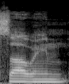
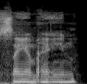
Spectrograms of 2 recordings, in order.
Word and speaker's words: Samhain: for each one and i'm glad you pronounced this sawing instead of sam hayne oh that's a big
